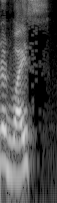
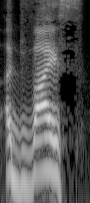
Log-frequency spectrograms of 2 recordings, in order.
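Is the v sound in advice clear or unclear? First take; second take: unclear; clear. First: The v sound is not clearly pronounced. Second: The v sound is very clearly pronounced. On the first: The speaker calls it wrong. "not advice" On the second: The speaker calls it right. "बहुत ही clear"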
